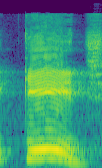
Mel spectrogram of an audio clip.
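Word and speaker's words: cage: उसके बाद देखिए केज, इसे हम केज पढ़ेंगे, केज नहीं पढ़ेंगे क्योंकि जी और ई होता है तो ज उच्चारण होता है।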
